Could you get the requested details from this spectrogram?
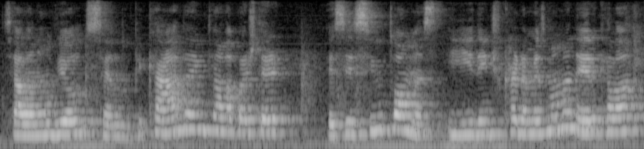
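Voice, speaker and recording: A woman teacher from Brazil walks young pupils through a worksheet in a recorded lesson, explaining each task slowly and patiently. Her voice sits high. The room is echoey, with a faint hiss underneath. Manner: slow, patient, explaining step by step. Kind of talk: recorded remote class walkthrough.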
